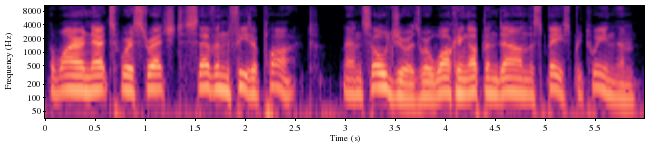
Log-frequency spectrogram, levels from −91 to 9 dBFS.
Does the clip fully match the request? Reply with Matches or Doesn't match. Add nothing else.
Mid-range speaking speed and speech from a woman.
Doesn't match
